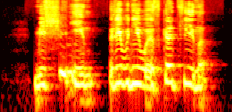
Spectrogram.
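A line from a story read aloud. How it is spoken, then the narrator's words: Tearful wailing. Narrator (Russian): сквозь слезы выла Афродита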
